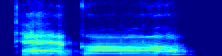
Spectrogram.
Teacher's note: bu saitlərin arasına tələffüzdə bir Y samiti daxil olur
